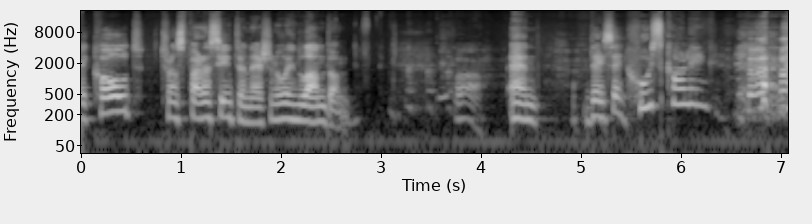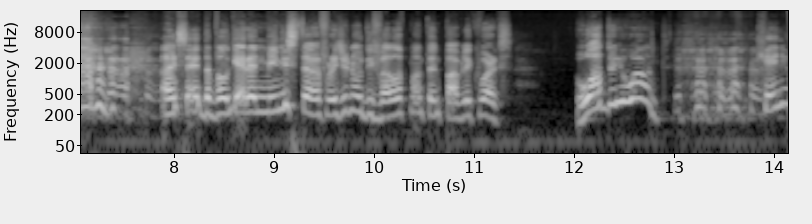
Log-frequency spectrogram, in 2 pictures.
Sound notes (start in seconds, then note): 6.5 laughter; 13.0 laughter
